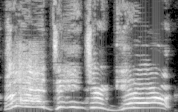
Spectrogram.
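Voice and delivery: mock panic. Podcaster imagining Harry panicking at the elf, hammed-up. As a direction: yelp it like a startled kid. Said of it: "Instead of, like".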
